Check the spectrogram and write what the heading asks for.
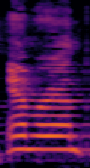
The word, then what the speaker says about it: Amouranth: hi everyone i'm caitlin my stream name is pronounced amaranth and i am batshit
